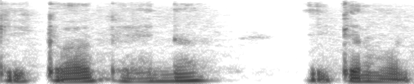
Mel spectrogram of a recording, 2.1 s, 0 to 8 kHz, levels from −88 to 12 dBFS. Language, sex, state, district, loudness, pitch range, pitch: Chhattisgarhi, male, Chhattisgarh, Rajnandgaon, -21 LUFS, 105-135 Hz, 110 Hz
